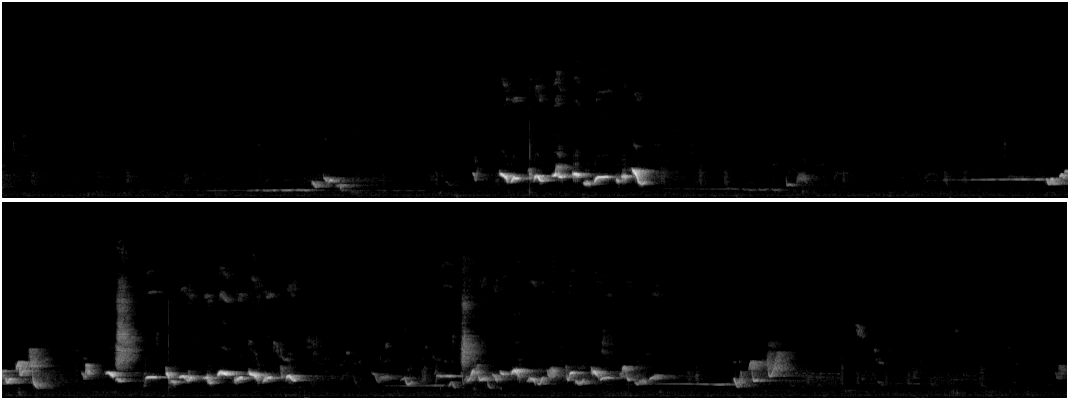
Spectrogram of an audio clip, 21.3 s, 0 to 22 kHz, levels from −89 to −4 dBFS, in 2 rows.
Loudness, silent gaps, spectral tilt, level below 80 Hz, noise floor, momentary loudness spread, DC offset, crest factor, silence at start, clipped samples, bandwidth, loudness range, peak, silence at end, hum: -27 LUFS; none; 5.5 dB/octave; under -90 dBFS; -79 dBFS; 23 LU; under 0.1%; 26 dB; 3.1 s; under 0.1%; 15.5 kHz; 17 LU; -10 dBFS; 2.85 s; none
